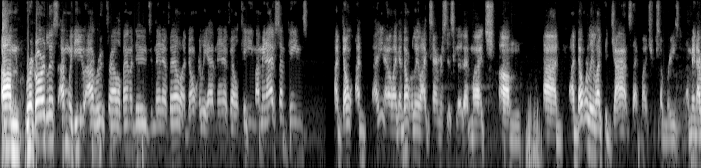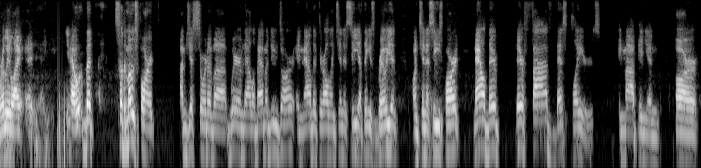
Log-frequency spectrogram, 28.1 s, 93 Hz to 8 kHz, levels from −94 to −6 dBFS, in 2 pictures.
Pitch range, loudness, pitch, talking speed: 125-155 Hz, -22 LUFS, 140 Hz, 215 wpm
